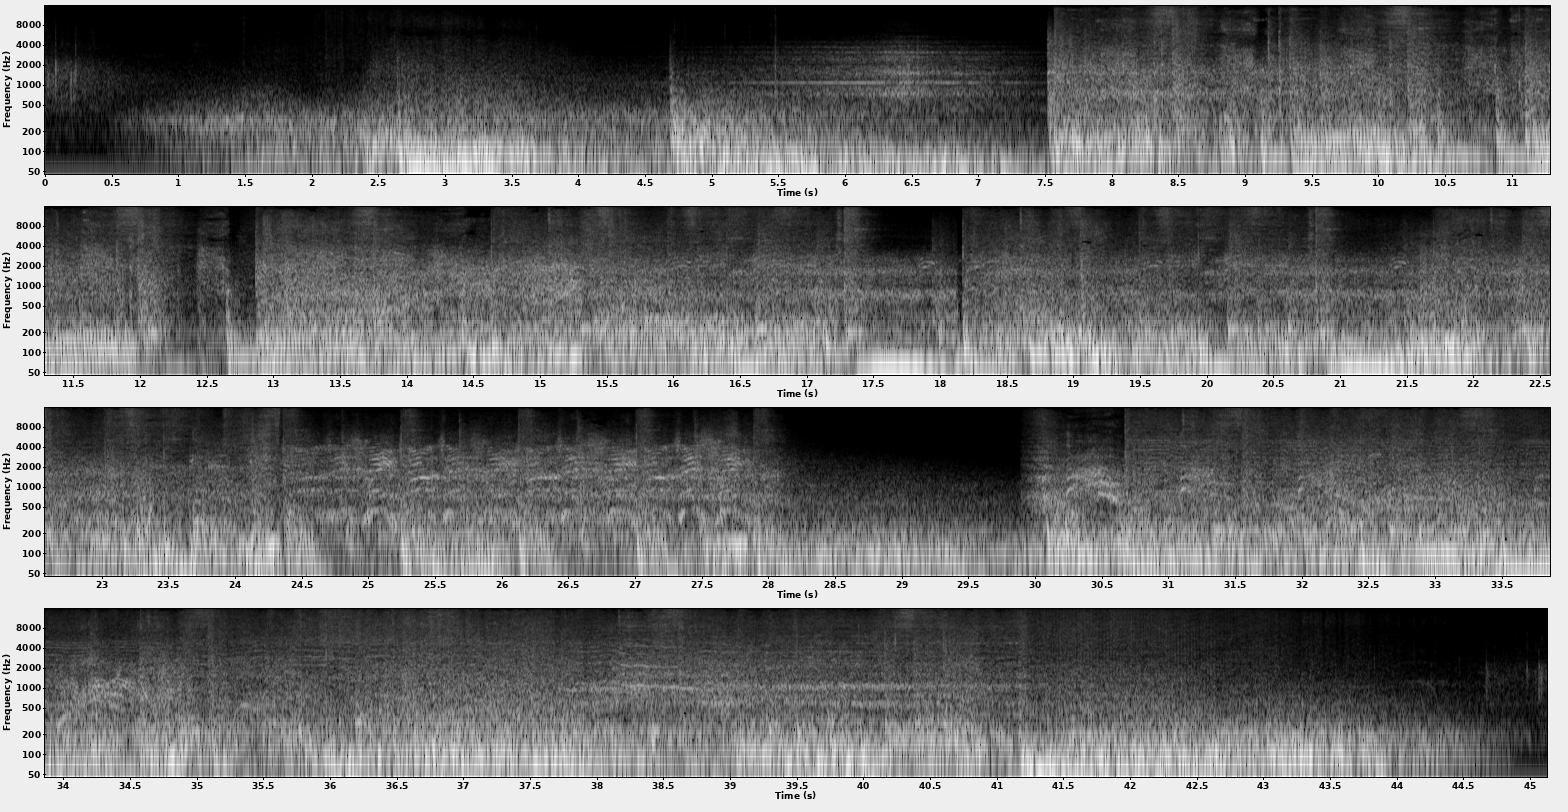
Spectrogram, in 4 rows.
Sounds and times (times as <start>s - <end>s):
Music: 4.6s - 44.6s.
